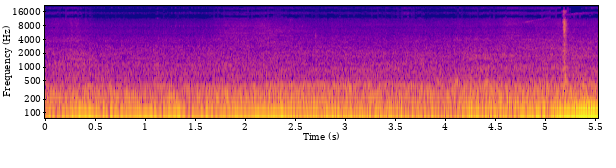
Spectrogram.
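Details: Hyundai Santa Fe diesel after no-start repair: restarts on first crank into a deep, even idle rumble with no misses or knocks, running healthy.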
